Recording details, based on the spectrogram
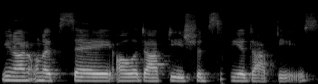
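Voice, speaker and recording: A woman with a Midwestern American accent on a very clean recording with a silent background. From Ohio, Columbus. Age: 50s. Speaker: therapist. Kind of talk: interview.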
